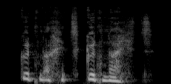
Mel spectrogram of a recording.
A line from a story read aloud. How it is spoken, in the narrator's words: she cried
